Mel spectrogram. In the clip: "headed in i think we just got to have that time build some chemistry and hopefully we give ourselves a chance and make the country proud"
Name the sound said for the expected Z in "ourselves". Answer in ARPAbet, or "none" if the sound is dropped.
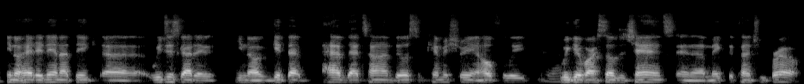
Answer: Z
